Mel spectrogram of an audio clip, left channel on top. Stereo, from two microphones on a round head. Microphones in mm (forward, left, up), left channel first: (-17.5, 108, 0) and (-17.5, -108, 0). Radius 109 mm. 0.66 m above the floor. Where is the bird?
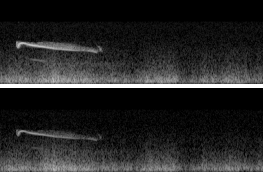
55° left (ahead or behind).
